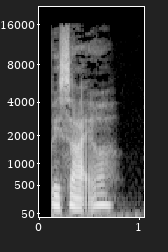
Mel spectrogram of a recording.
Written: besejrer

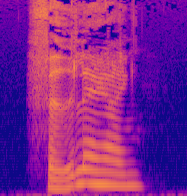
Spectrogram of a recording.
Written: fadlagring

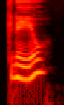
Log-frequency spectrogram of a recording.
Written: gnave

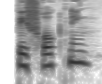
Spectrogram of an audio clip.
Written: befrugtning

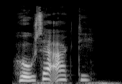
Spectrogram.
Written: hovsaagtig

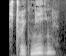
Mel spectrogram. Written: stryknin

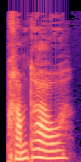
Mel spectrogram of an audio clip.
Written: pramdrager

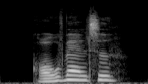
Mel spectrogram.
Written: grovvalset

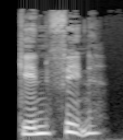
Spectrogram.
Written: GENFINDE

